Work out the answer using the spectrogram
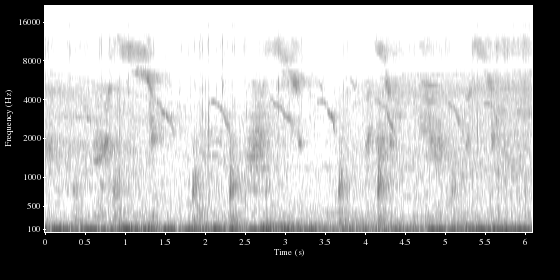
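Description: Birds calling in short, high chirps that fall in pitch, about ten of them at irregular spacing, over a steady low rumble.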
